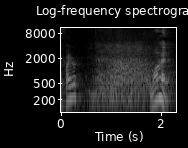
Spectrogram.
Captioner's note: laughter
